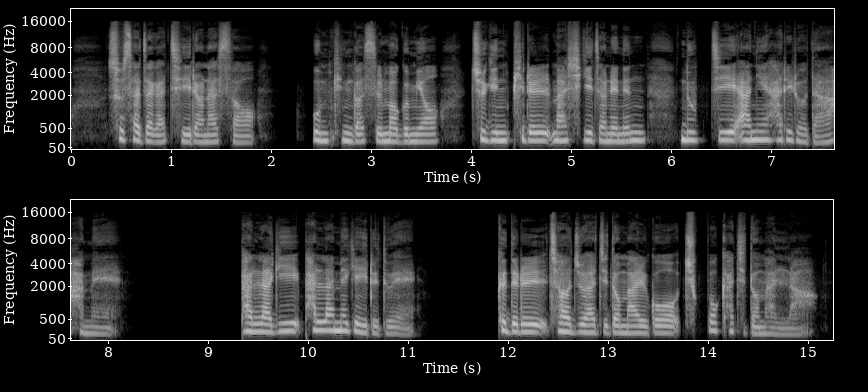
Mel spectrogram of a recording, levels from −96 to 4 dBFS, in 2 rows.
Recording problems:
thin; somewhat; fading below 250 Hz

